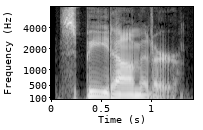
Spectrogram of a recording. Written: speedometer

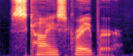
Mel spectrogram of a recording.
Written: skyscraper

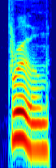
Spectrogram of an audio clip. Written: broom

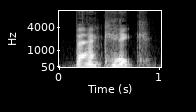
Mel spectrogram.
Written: backache

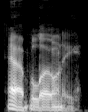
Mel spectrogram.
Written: abalone

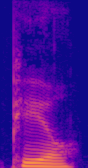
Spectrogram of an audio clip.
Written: peel

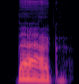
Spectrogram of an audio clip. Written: bag

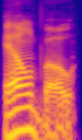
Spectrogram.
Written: elbow

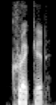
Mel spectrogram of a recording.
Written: cricket

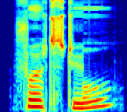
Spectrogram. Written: footstool

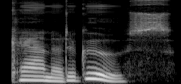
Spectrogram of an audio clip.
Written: Canada goose

